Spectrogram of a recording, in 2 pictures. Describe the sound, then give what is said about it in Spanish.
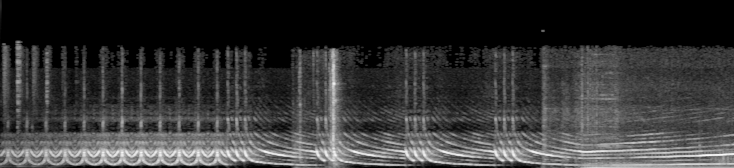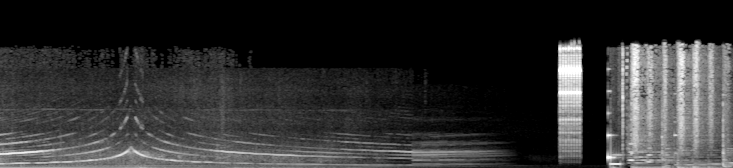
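An ambulance siren blares in Buenos Aires, switching from a rapid yelp to slow rising and falling wails over a deep engine rumble, then cuts off, followed by short electronic bursts. The ambulance is picking up a man to take him to a hotel for isolation. “Lo pasó a buscar una ambulancia y lo llevaron al Hotel Regente en el centro de Buenos Aires para, empezar a cumplir con su aislamiento.”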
